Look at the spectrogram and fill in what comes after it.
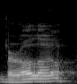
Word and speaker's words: Barolo: It's in the same like region where they have Barolo. Is that how you pronounce it? Mm-hmm. Barolo.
